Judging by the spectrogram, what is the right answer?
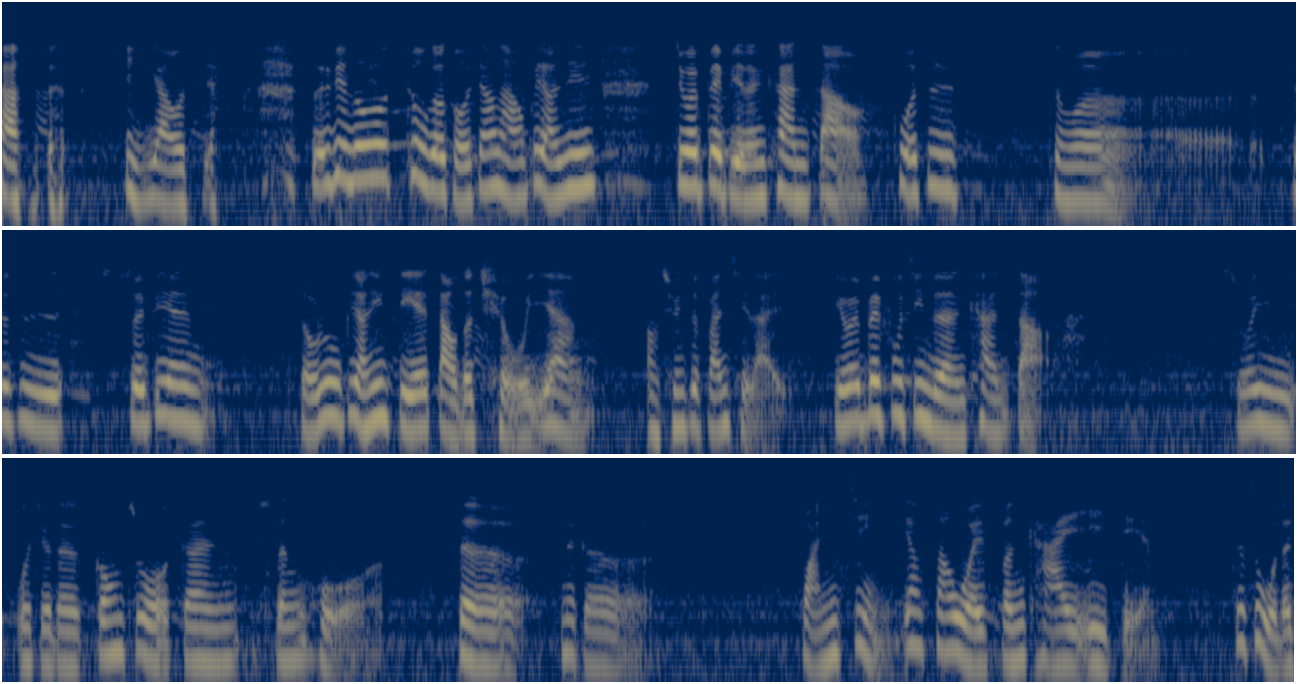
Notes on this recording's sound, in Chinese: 第一次錄音錄音品質不是很好。我這次錄音前忘記先調整音量了。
